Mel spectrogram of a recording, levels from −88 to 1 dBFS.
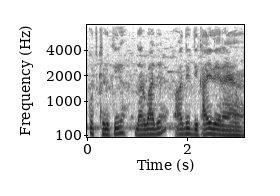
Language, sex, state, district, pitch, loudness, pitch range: Hindi, male, Chhattisgarh, Rajnandgaon, 135 Hz, -15 LUFS, 125-145 Hz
